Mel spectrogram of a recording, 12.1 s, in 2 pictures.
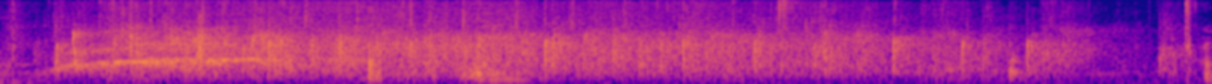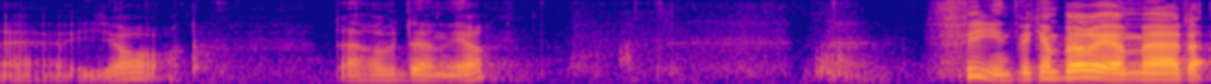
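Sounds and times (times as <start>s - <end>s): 
crowd applause: 0.0s - 5.6s
speech: 6.6s - 7.0s, 7.8s - 8.6s, 10.9s - 12.1s.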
